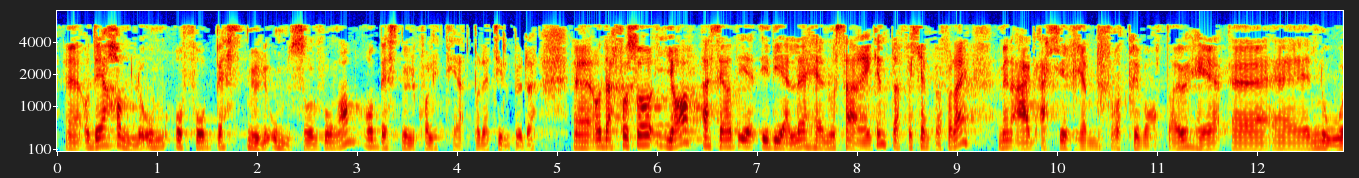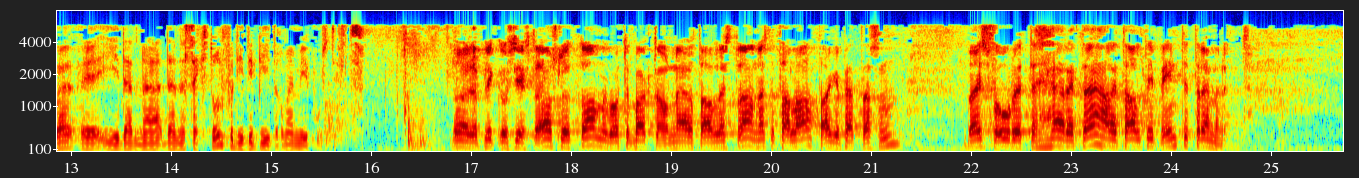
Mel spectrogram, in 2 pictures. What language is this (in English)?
Norwegian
